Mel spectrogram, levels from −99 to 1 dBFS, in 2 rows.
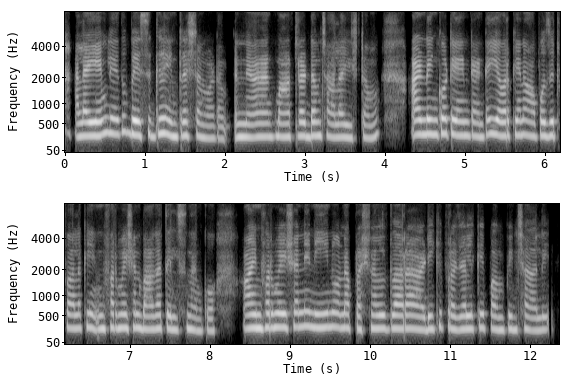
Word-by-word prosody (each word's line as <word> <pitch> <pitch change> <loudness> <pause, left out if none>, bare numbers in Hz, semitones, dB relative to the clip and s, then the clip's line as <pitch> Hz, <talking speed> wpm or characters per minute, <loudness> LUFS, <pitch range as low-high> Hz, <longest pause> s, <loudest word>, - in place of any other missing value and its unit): అలా 260 +1 +3
ఏం 275 +2 +5
లేదు. 305 +2 0
బేసిక్‌గా 275 +1 +4
ఇంట్రెస్టనమాట. 255 -3 -2 0.4
నాకు 250 +1 0
మాట్లాడడం 260 +2 +1
చాలా 245 -1 -2
ఇష్టం. 230 0 -8 0.6
అండ్ 290 +1 +5
ఇంకోటేంటంటే, 285 -3 +1
ఎవరికైనా 275 +1 0
అపోజిట్ 265 +1 0
వాళ్ళకి 260 +2 -3 0.2
ఇన్ఫర్మేషన్ 265 +1 -1
బాగా 245 +1 -1
తెలిసిందనుకో, 230 -2 -4 0.4
ఆ - - +3
ఇన్ఫర్మేషన్‌ని 275 +2 +1
నేను, 275 +1 +1
నా 265 - 0
ప్రశ్నల 255 +2 -1
ద్వారా 255 0 +1
అడిగి, 245 +4 -2
ప్రజలకి 245 +2 -1
పంపించాలి. 235 -1 -4
260 Hz, 125 wpm, -23 LUFS, 245-270 Hz, 0.6 s, ఏం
